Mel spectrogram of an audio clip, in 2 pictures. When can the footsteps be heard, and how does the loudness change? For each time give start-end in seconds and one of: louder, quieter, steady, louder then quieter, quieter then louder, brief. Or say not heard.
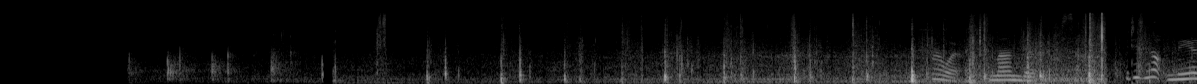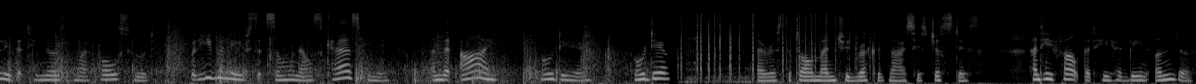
1.2-11.1 louder.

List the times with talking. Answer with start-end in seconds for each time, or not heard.
9.2-18.7, 19.5-23.8.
